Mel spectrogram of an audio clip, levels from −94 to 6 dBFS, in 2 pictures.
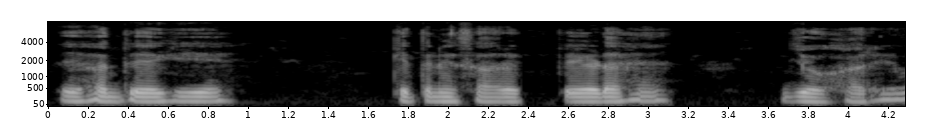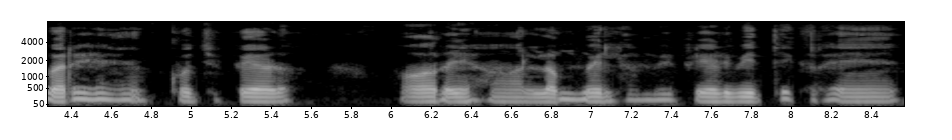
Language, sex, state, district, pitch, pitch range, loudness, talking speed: Hindi, male, Uttar Pradesh, Hamirpur, 115 Hz, 115-130 Hz, -32 LUFS, 145 wpm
